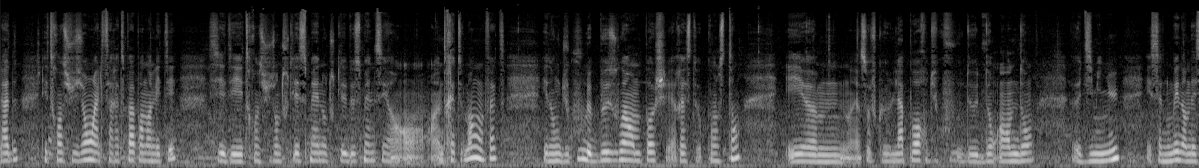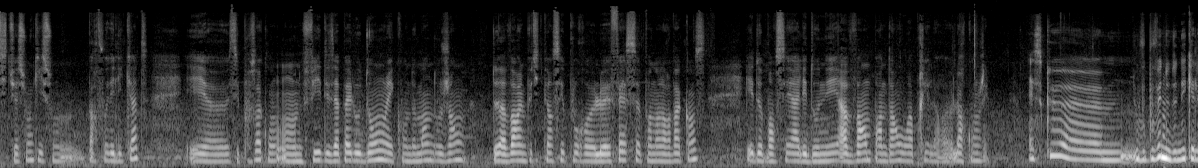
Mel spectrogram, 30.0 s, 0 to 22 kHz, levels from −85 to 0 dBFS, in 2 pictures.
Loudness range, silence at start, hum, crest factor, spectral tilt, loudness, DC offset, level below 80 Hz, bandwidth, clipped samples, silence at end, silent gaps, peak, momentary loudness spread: 3 LU; 0 s; none; 24 dB; -6 dB/octave; -24 LUFS; under 0.1%; -52 dBFS; 17 kHz; under 0.1%; 0 s; none; 0 dBFS; 11 LU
